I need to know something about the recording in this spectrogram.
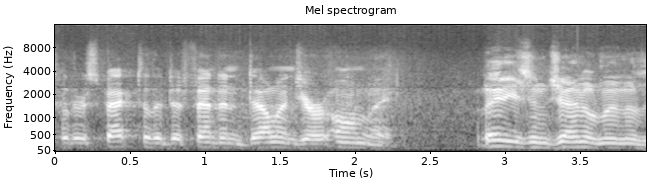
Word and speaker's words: Dellinger: respect to the defendant Derringer. I think Your Honor means Dellinger. Dellinger, that's right.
